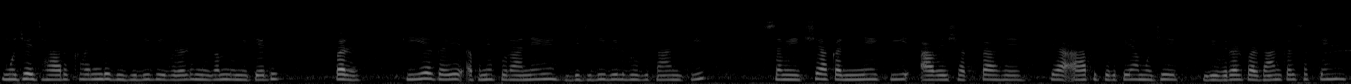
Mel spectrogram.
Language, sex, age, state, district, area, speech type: Hindi, female, 45-60, Uttar Pradesh, Sitapur, rural, read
